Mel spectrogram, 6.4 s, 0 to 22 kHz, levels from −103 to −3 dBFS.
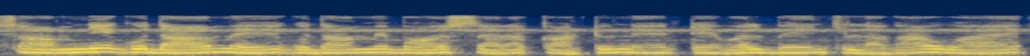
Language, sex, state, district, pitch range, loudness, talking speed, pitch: Hindi, female, Haryana, Jhajjar, 170-190 Hz, -15 LUFS, 130 wpm, 180 Hz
